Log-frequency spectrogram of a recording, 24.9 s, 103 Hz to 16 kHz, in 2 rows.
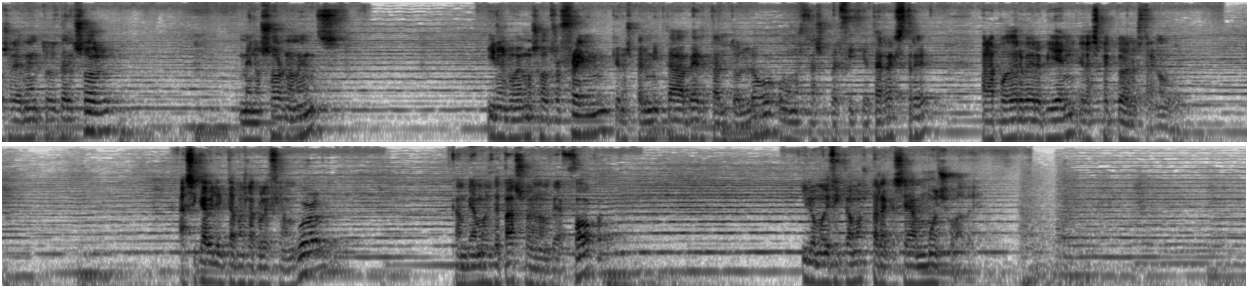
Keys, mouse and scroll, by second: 18.4-18.9 typing, 19.1 Return, 20.6 ctrl+z.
